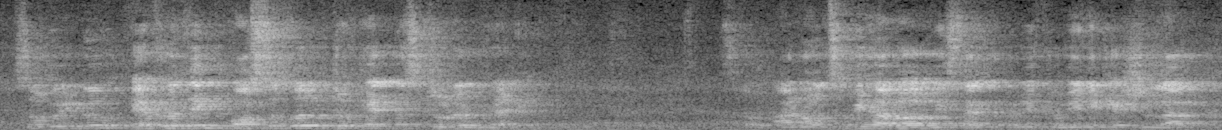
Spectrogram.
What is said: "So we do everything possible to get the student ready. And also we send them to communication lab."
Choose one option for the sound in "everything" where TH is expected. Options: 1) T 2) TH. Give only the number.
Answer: 1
